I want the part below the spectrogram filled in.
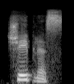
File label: "shapeless", Indian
